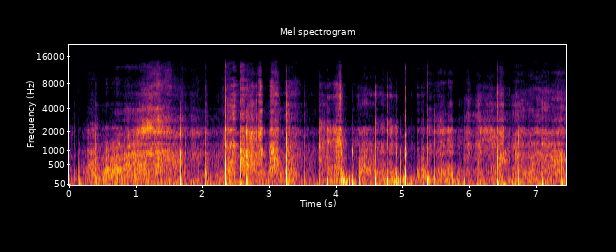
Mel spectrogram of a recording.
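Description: A fingernail scratches and taps across a small, hollow, printed paperboard box. The result is quiet, dry, rustling scratches broken by many short, sharp clicks with no ring, carrying a low, hollow body and a little bright hiss.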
